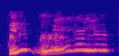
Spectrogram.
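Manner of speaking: high rewinding bloops; tape rewinding. Shown as a demonstration. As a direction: make a quick tape rewind noise. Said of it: "that was my rewind noise".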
